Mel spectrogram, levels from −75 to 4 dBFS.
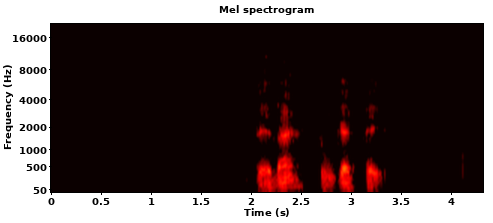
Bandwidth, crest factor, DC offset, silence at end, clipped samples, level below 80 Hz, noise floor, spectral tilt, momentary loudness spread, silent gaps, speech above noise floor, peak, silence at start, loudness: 14 kHz; 24 dB; under 0.1%; 1 s; under 0.1%; -74 dBFS; under -90 dBFS; -5.5 dB/octave; 11 LU; 2.55-2.68 s; over 43 dB; -28 dBFS; 2.05 s; -48 LUFS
